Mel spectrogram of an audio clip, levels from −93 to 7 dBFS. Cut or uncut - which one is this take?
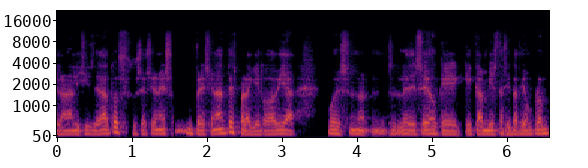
cut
